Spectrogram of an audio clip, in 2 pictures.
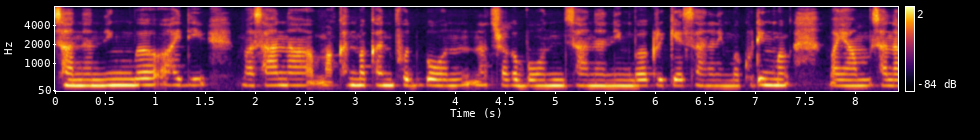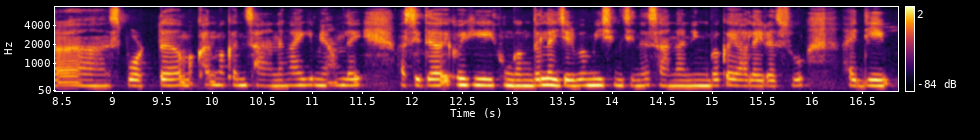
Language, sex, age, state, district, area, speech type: Manipuri, female, 18-30, Manipur, Bishnupur, rural, spontaneous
